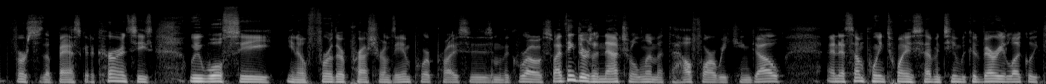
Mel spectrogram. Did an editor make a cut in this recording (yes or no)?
yes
